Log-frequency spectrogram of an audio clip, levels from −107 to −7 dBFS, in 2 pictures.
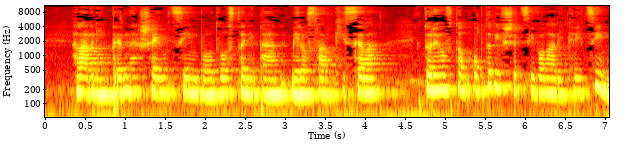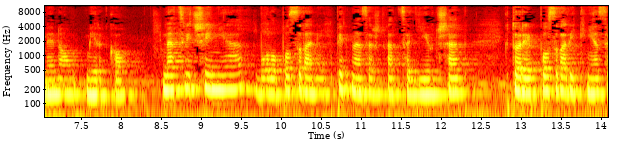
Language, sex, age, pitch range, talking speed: Slovak, female, 50-69, 160-180 Hz, 115 wpm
